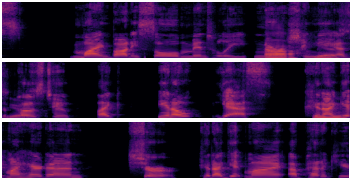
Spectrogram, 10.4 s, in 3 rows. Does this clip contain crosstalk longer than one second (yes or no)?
yes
